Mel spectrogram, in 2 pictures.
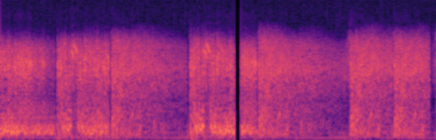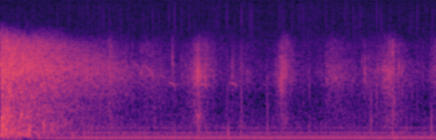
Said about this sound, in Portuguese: Cada um vai dar um tiro para riba em sinal de respeito pelo morto.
